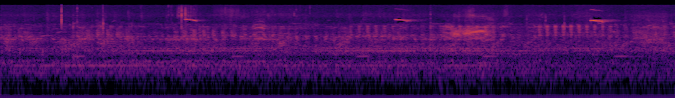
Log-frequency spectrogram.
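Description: Birds calling faintly: several short high chirps, with a couple of rapid rattling calls in between.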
